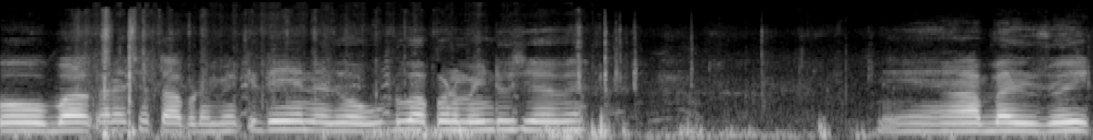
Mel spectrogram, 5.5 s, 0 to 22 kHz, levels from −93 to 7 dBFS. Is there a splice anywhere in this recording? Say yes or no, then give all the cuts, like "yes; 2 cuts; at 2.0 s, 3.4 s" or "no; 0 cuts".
no; 0 cuts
